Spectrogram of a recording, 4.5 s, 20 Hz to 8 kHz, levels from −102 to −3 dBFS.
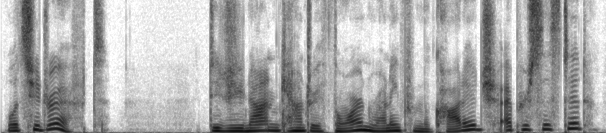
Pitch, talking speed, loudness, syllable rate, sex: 195 Hz, 185 wpm, -18 LUFS, 5.7 syllables/s, female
